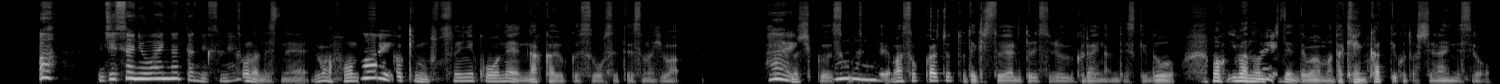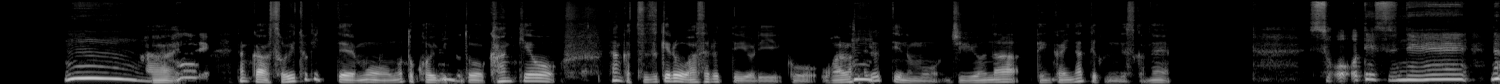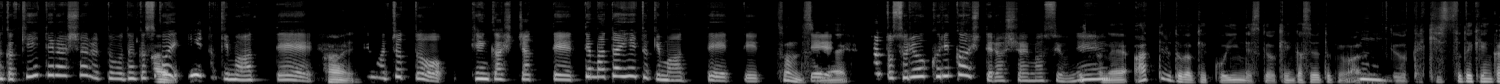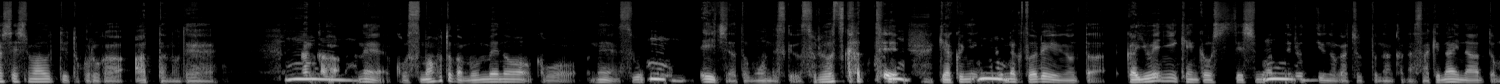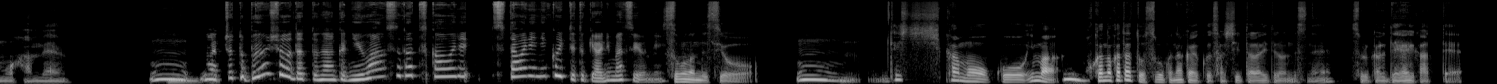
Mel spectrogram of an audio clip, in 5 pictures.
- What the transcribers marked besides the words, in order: other noise; unintelligible speech; laughing while speaking: "それを使って"
- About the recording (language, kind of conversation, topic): Japanese, advice, 元恋人との関係を続けるべきか、終わらせるべきか迷ったときはどうすればいいですか？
